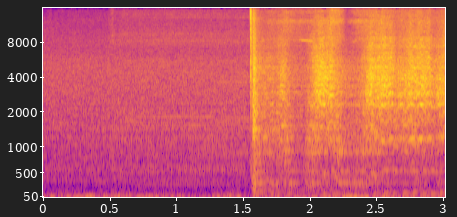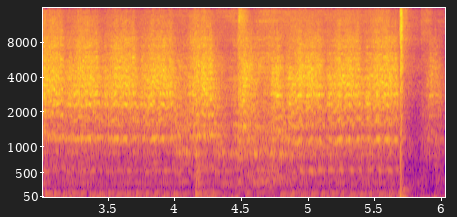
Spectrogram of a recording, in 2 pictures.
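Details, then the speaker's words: 1972 Ford Maverick with points distributor: engine cranks with an uneven, struggling rhythm for several seconds but never catches; distributor out of time. "hold up all right it's out of time so let's just go ahead and pull that distributor and let's stick another distributor in it and go ahead and time it off"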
